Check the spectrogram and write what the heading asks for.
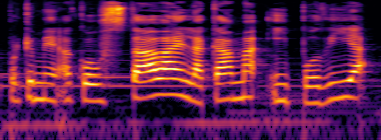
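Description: A woman's voice: fairly high pitch, normal speed, faint music behind. A woman vlogger telling her own story straight to the camera, earnest and personal, speaking directly to her viewers. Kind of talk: personal confessional talk to camera.

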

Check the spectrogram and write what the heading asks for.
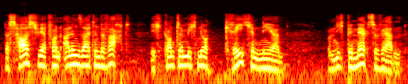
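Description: A man voicing a determined young hunter with a hoarse voice who speaks urgently, as he reads a story aloud. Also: mid-range voice, normal speed, muffled recording, natural voice.

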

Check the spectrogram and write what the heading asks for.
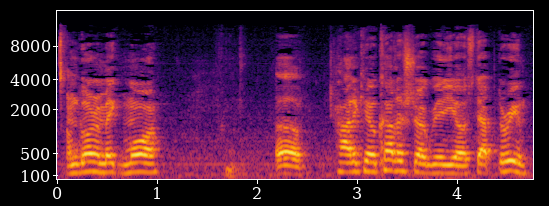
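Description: A man's voice: a little high, fairly even intonation, normal speed. A young man rambling casually in a vlog, talking while eating and swearing offhandedly. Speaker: YouTuber.

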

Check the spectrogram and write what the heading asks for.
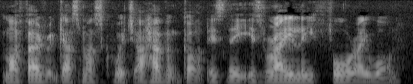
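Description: A man's voice: lowish voice, flat delivery, moderate pace, vocal fry. A man speaking through a cloth balaclava, showing his gas mask collection in a rambling, offhand chat full of fillers. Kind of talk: casual show-and-tell vlog.

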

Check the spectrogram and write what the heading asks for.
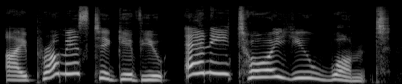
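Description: A woman voicing a grown-up queen from a storybook, firm and matter-of-fact, read slowly in a dry room. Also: high voice, huge pitch swings, no room sound, voice pushed up, full character voice. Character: stern grown-up queen, firm about promises.

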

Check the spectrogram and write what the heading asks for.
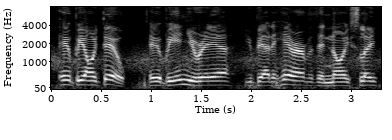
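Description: Out in windy parkland, a man films a rambling radio-hobby vlog on a handheld camera held at arm's length, chatting casually. His voice is on the high side with fairly even intonation, and he's racing; the audio is noisy and windswept.

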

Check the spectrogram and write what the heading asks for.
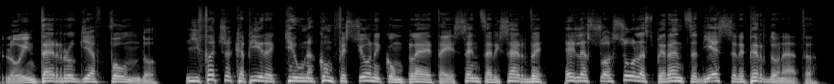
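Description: A man voicing a sharp detective who gives firm, urgent orders. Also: medium pitch, big pitch swings, normal speed, few pauses, no echo, studio quality, voice pushed up, close to an everyday voice. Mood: commanding, urgent. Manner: commanding, urgent. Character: sharp, commanding male detective.

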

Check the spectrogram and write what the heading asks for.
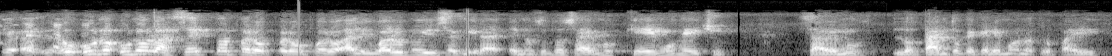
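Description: A man's voice: medium pitch, expressive, brisk, mellow. A man in his fifties with a Venezuelan Spanish accent, a guest talking earnestly and emphatically on a video call. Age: 50s. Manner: earnest, emphatic, repeats words when starting. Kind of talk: casual chat on a video call. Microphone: headphones on a video call. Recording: echoey, dull lo-fi video call.

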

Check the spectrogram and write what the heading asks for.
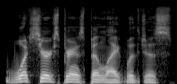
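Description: Man, 50s, podcast host, low-leaning voice, casual rambling chat, dry recording. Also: fairly quick, no echo. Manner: rambling, swears casually, self-deprecating.

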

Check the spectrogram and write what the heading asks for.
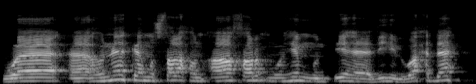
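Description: A man's voice: a little high, measured pace, sharp tone. A man teaching a recorded lesson on Quran recitation rules, explaining step by step, repeating key terms and speaking straight to his students. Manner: addresses students directly as a class.

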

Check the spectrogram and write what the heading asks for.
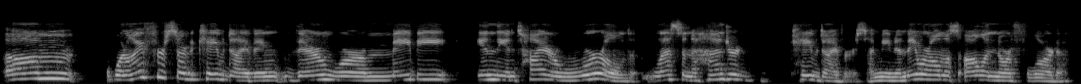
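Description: An older woman scientist answering questions in a relaxed, rambling way over a video call. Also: mid-range voice, a little slow, dull audio. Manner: chatty, rambling, self-correcting. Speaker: guest speaker, cave diving scientist.

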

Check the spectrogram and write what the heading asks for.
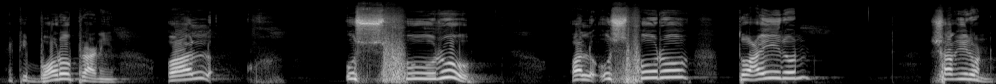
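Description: Teacher drawing out Arabic phrases slowly. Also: medium pitch. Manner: chants the Arabic phrases slowly, then explains in quick Bengali asides; asks rhetorical questions to the listener. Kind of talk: recorded language lesson.

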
